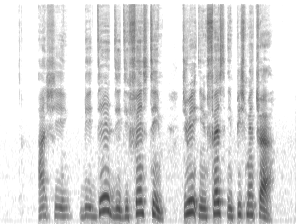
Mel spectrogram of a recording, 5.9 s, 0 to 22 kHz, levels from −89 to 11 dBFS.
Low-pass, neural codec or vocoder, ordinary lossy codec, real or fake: none; none; none; real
